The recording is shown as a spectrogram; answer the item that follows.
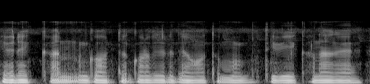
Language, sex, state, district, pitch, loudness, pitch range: Chakma, male, Tripura, Unakoti, 95 Hz, -17 LUFS, 90-100 Hz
